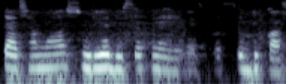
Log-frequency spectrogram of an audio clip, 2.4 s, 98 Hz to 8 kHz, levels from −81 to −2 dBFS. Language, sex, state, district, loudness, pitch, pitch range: Marathi, female, Maharashtra, Dhule, -19 LUFS, 220 Hz, 210-230 Hz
